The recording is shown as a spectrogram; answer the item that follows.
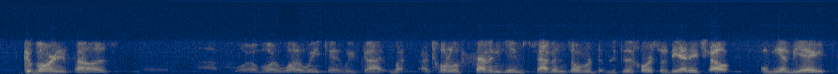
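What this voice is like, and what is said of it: Slightly hoarse voice. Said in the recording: “You can hear my voice is a little bit hoarse.”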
